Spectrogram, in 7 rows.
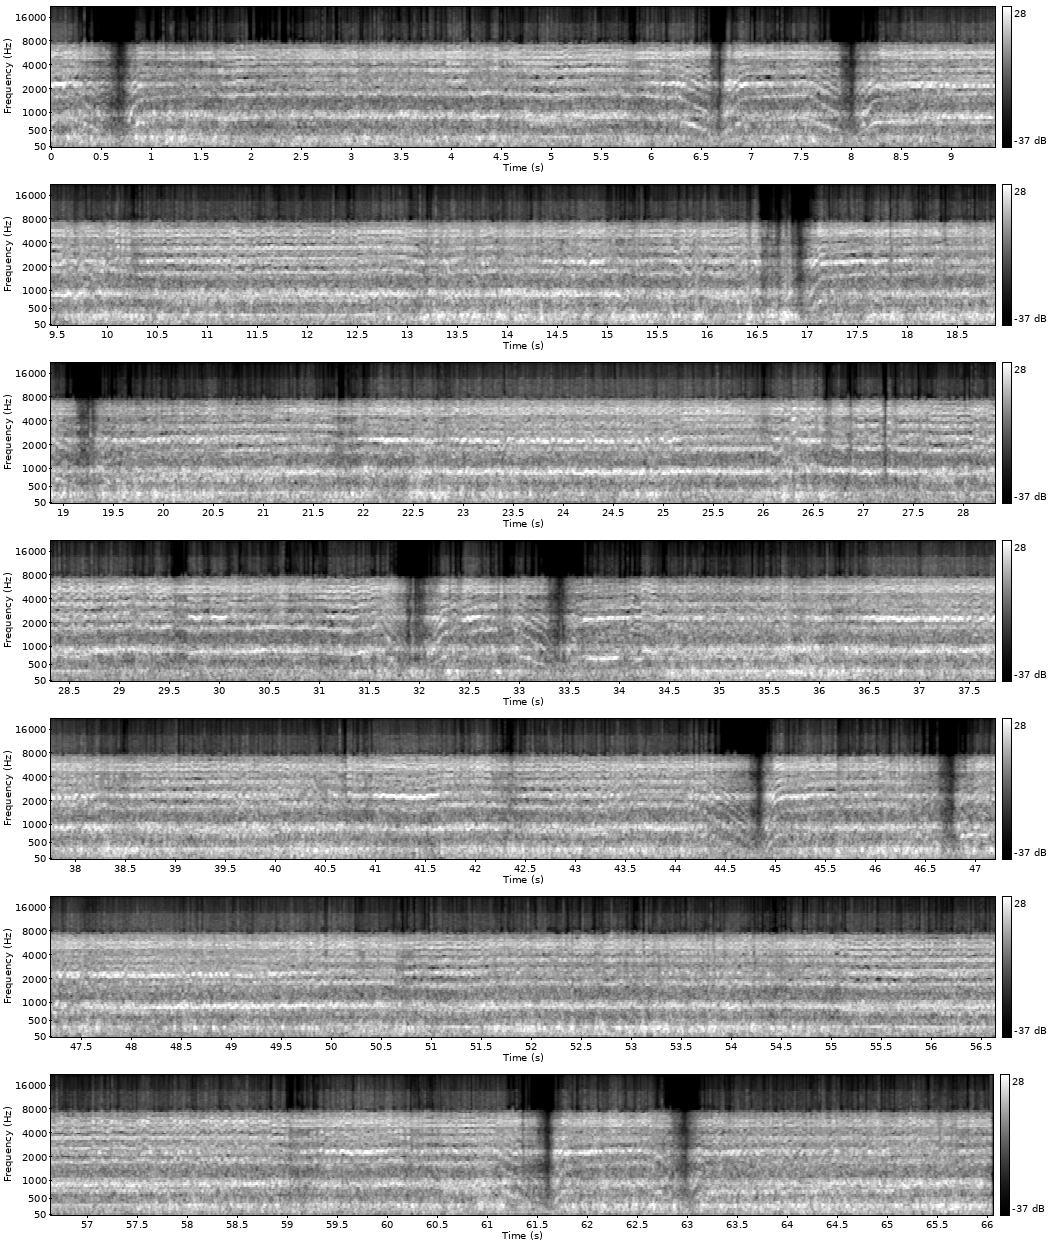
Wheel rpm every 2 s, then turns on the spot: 150, 230, 220, 150, 180, 210, 220, 220, 150, 170, 210, 210, 220, 250, 220, 200, 140, 210, 210, 210, 220, 220, 130, 160, 210, 230, 230, 230, 210, 220, 170, 150, 210.
none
